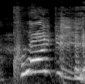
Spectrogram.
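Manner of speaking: high, loud mock Australian crikey. Teasing the co-host's reading, mock Australian yelp. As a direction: parody an Aussie exclamation. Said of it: "as you're like".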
